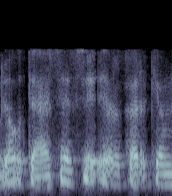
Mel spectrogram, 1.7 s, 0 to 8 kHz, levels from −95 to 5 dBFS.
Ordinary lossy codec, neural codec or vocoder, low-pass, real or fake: AAC, 16 kbps; codec, 24 kHz, 3 kbps, HILCodec; 7.2 kHz; fake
